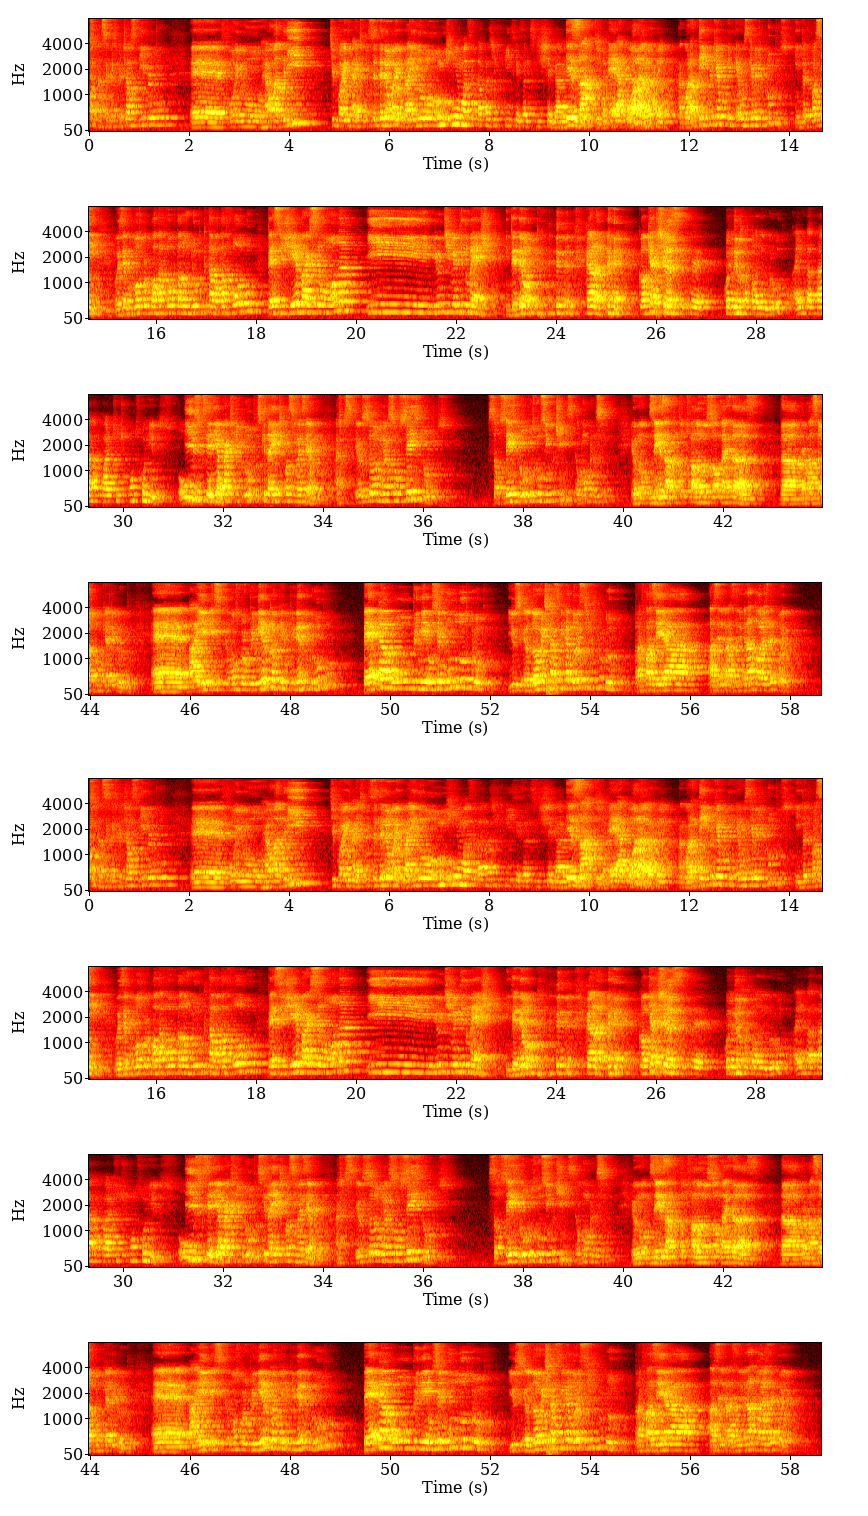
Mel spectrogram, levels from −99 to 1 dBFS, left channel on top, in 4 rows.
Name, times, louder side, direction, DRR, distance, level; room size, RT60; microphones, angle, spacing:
voice 1, 0.0-1.5 2.0-4.2 4.8-7.3 9.5-11.3 11.9-17.9 18.2-19.8 20.2-22.6 23.0-23.7 24.2-25.2 25.7-26.4 27.4-27.7 31.2-32.1 32.4-36.4 37.3-39.6 39.9-42.6 43.1-48.8 49.5-51.8 52.4-54.4 54.9-55.9 56.3-57.9, left 1 dB, 75° left, -5 dB, 1.8 m, -22 dB
voice 2, 6.9-11.6 14.7-15.1 25.1-25.3 26.0-27.0 27.4-32.1 40.5-40.8, left 2 dB, 35° left, 0 dB, 0.4 m, -26 dB
10.5 x 4.0 x 2.6 m, 1.3 s
head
